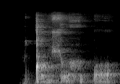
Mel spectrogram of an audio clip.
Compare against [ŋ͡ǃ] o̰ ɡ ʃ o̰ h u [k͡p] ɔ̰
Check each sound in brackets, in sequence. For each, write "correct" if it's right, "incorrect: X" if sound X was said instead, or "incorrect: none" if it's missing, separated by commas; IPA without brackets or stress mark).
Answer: incorrect: ǃ, correct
